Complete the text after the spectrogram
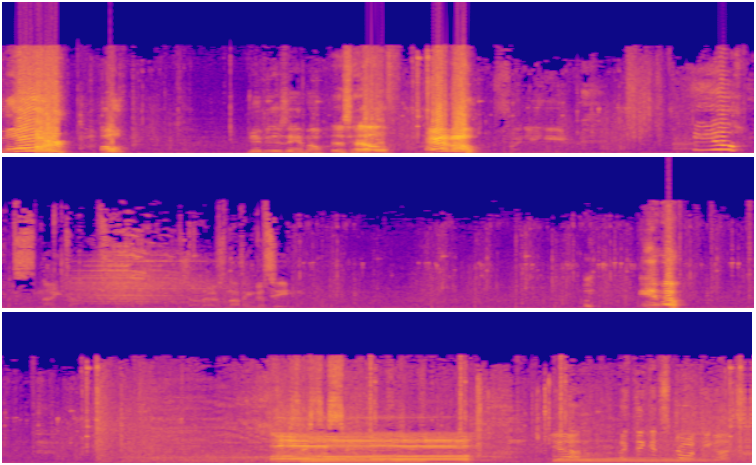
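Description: Two young men talk and laugh with animation close to a microphone.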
